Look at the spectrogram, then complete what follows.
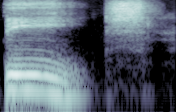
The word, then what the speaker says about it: beach: the E and B we need to pull the coordinates of our mouth way back and go beat it is pronounced way at the front of your mouth that's not the vowel we're looking for let's pull way back e Beach um and by jumping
